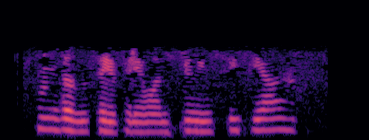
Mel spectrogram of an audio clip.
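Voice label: Police Department Dispatch, scanner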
